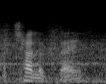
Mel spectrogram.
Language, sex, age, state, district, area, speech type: Urdu, female, 18-30, Uttar Pradesh, Mau, urban, spontaneous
